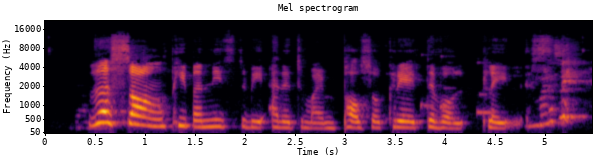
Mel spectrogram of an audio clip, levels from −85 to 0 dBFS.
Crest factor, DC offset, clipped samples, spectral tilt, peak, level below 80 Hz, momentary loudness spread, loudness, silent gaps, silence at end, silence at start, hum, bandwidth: 24 dB; under 0.1%; under 0.1%; -3 dB/octave; -2 dBFS; -74 dBFS; 17 LU; -24 LUFS; none; 0.05 s; 0.45 s; none; 14 kHz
